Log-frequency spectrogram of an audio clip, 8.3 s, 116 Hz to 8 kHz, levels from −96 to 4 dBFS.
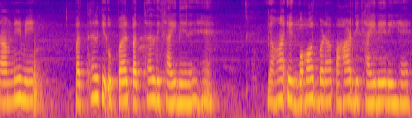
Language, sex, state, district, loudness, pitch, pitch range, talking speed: Hindi, female, Uttarakhand, Tehri Garhwal, -15 LUFS, 210 Hz, 205-220 Hz, 140 wpm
